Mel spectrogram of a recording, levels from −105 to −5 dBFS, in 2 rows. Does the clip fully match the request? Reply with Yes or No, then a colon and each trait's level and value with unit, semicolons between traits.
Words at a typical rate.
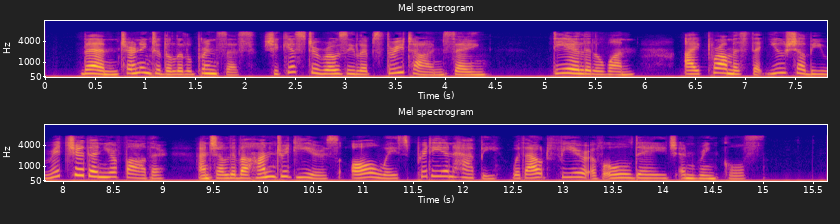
Yes: average, 170 wpm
